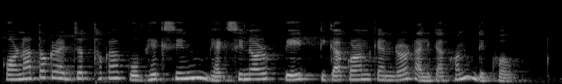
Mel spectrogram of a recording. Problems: background sounds at intervals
